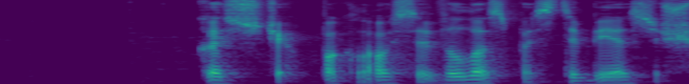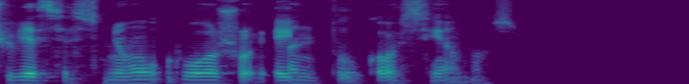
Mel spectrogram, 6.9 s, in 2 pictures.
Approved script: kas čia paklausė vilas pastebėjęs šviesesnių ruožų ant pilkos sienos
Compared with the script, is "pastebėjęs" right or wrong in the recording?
right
